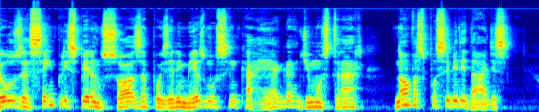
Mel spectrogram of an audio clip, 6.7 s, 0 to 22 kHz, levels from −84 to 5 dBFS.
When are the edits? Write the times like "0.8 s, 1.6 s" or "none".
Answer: none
